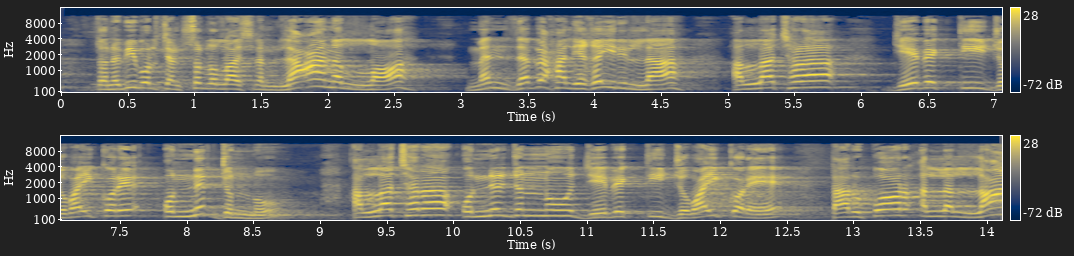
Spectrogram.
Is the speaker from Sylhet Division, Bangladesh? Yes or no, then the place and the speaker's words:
yes; Sylhet Division, Bangladesh; কারণ আমি সিলেটের মানুষ তো আমি বুঝি না বেশি।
